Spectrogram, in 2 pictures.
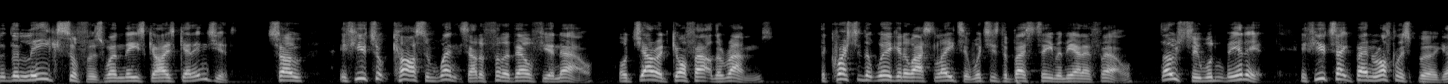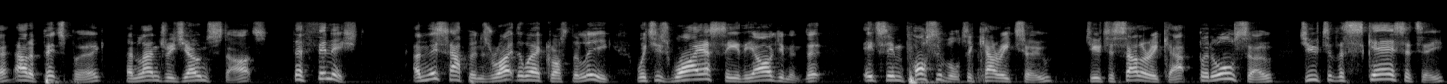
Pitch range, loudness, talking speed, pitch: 150-210 Hz, -22 LUFS, 195 wpm, 170 Hz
